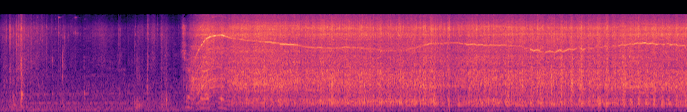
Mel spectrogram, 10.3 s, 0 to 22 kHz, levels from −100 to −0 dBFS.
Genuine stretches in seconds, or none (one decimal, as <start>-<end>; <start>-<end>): 0.0-10.3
